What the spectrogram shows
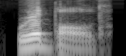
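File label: "ribald", American English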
